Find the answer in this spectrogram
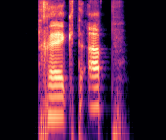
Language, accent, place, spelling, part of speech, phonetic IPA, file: German, Germany, Berlin, trägt ab, verb, [ˌtʁɛːkt ˈap], De-trägt ab.ogg
- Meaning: third-person singular present of abtragen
